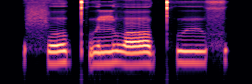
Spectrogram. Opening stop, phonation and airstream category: ejective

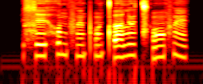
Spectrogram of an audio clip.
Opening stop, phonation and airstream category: ejective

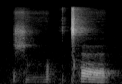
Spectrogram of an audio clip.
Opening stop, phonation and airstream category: click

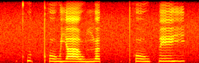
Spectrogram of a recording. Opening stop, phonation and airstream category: aspirated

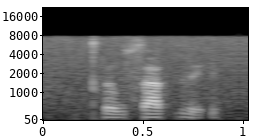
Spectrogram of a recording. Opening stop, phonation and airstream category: aspirated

